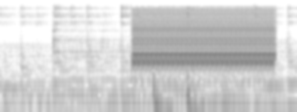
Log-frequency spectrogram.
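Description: Game-show buzzer: a loud, steady electronic tone that starts abruptly about halfway in and lasts about a second, marking a contestant buzzing in to answer. Background music with a steady beat plays throughout.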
